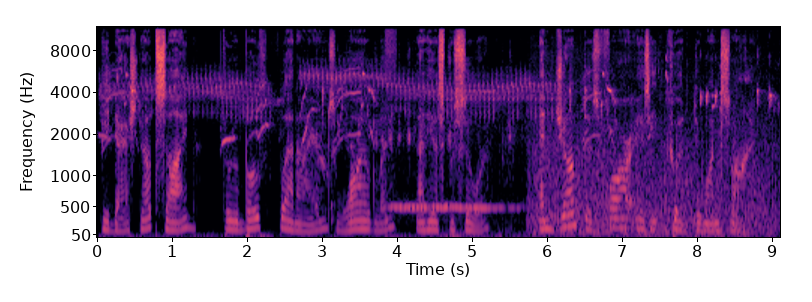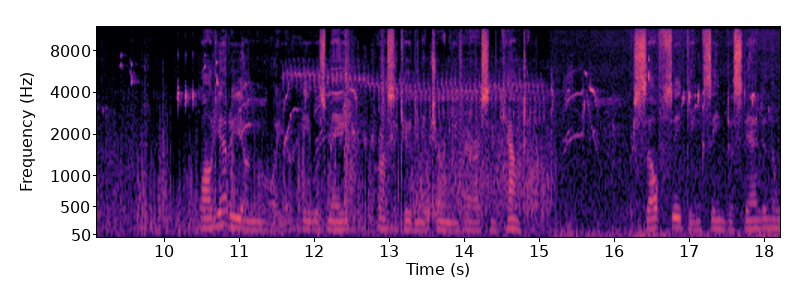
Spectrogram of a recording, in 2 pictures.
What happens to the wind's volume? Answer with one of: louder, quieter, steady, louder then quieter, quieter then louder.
quieter.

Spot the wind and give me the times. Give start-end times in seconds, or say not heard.
3.8-18.1.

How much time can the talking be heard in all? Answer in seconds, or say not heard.
15 s.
